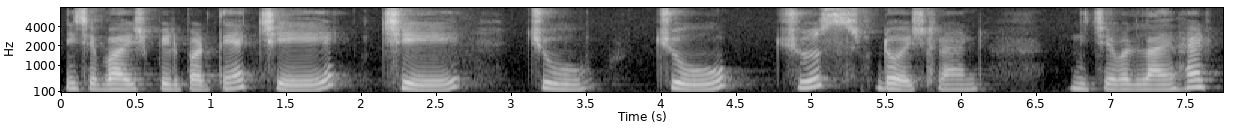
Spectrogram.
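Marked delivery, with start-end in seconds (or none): 1.3-5.4 syllables one by one, चे and चू, building to चूस; "tsch" as ch. Shown as a demonstration. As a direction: drill चे, चू, चूस with one crisp "ch" as in church. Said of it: "चारों word मिलके just चे की साउंड". (चे, चू, चूस में चे की साउंड)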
